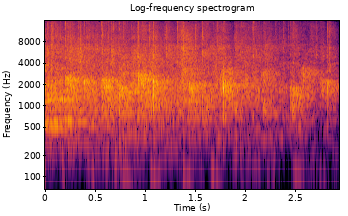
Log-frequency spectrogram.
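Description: A crowd applauds steadily, dense overlapping claps forming a loud, continuous wash of sound that holds for several seconds with slight swells.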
